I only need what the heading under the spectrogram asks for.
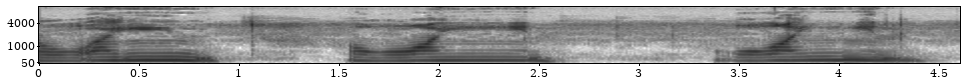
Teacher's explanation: غائن جو ہے وہ حلق کے اوپر والے حصے سے ادا ہوتا ہے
